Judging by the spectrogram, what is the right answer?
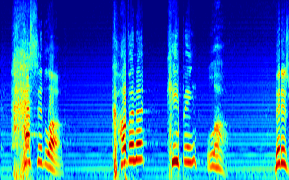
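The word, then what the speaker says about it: חסד: I'm going to enter into a covenant, chesed, that's the way you pronounce it in the Hebrew, chesed love, covenant-keeping love, that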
